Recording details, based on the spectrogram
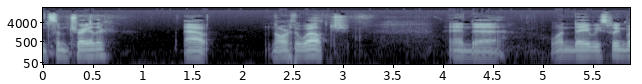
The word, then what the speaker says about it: Welsh: Just lives in a trailer out in the middle of nowhere, north of Welch, Louisiana. And spelled like Welsh. But, you know, everybody around there just calls it Welch. Like the grape juice.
